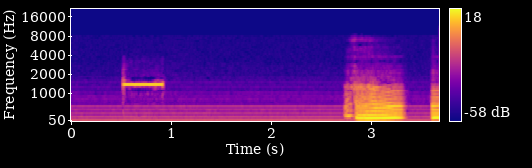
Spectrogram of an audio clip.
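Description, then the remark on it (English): The telephone hold tone of a police department in Brownsburg beeps over a steady low line hum: one clean electronic beep, a pause, then a brighter buzzy tone and the start of another, with no talking. “And that beeping noise is their awful hold music.”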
